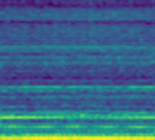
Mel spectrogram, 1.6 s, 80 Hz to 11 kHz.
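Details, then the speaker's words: 1977 Wissota S8-B grinder, motor run without disc or cover: light dims at start, spins up quicker with little inertia, steady low even hum, no rubbing or rattle; normal run-up. "Spins up quicker because there's no inertia, with the very little inertia, just the motor."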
